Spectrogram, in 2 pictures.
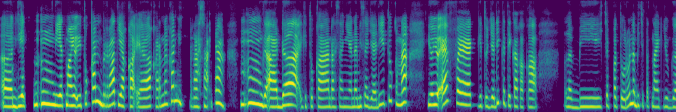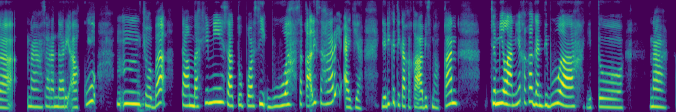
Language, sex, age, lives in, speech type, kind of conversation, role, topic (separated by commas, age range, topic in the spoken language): Indonesian, female, 25-29, Indonesia, conversation, advice, advisor, Bagaimana cara membiasakan makan sehat jika saya sulit mempertahankan kebiasaan makan sehat?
